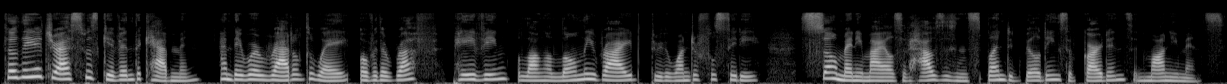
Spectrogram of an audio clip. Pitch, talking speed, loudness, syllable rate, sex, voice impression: 205 Hz, 170 wpm, -21 LUFS, 5.1 syllables/s, female, very feminine, very middle-aged, very thin, tensed, very powerful, very bright, slightly soft, very clear, fluent, slightly cute, intellectual, slightly refreshing, sincere, calm, slightly friendly, slightly reassuring, very unique, elegant, slightly wild, slightly sweet, lively, strict, intense, very sharp, very light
